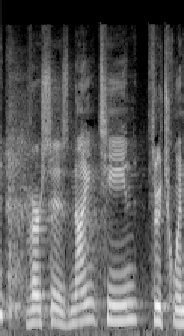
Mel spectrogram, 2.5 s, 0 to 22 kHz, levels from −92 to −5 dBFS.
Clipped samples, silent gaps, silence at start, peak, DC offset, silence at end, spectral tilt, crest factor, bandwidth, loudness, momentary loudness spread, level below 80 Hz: under 0.1%; none; 0 s; -2 dBFS; under 0.1%; 0 s; -4.5 dB/octave; 16 dB; 16.5 kHz; -18 LUFS; 4 LU; -54 dBFS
